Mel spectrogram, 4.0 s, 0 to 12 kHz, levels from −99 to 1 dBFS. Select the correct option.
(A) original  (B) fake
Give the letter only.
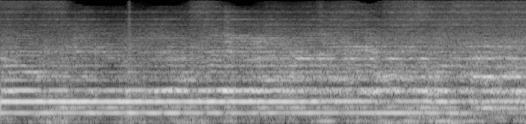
B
